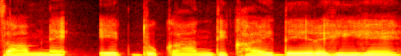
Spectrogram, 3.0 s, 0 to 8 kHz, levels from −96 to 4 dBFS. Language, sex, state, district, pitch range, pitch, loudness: Hindi, female, Madhya Pradesh, Dhar, 210-230 Hz, 220 Hz, -14 LUFS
